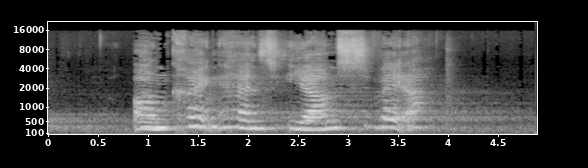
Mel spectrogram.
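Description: Two young women sing together.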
